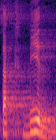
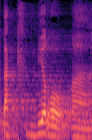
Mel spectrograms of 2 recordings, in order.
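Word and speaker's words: تكبير: Takbir, bukan takbiro. Karena ba-nya dikasih tipis, dikasih kasrah, gitu ya.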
